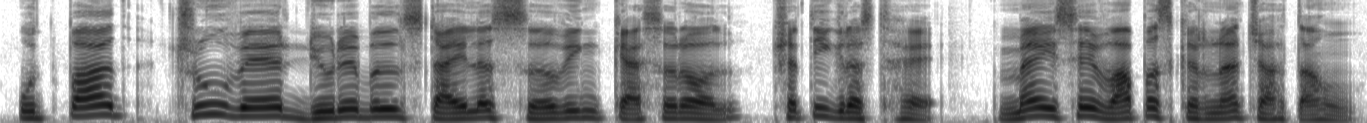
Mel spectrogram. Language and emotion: Hindi, neutral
